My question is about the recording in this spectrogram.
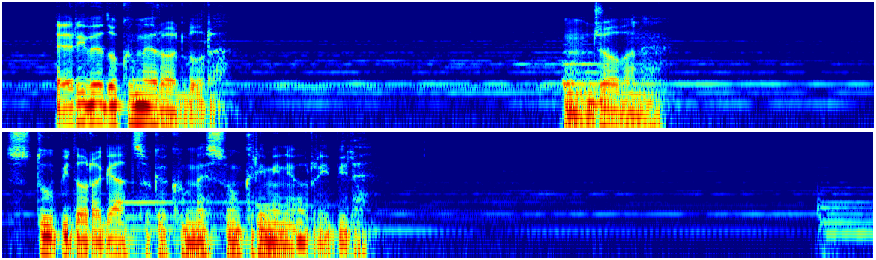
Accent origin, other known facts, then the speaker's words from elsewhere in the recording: Catania, Sicily, Italy; now in Rome, Italy; Di Catania, vengo da Catania ma vivo a Roma da 2 anni.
